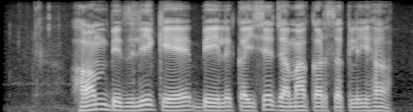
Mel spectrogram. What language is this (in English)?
Magahi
